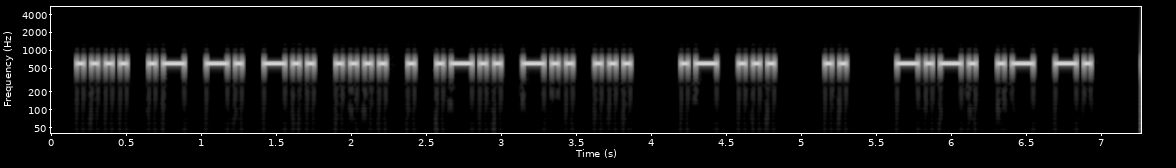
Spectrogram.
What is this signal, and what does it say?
Morse code, heard as a keyed tone, about 25 wpm, 600 Hz. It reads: HANDHELDS AS I CAN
